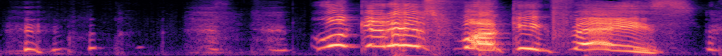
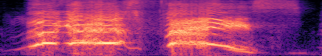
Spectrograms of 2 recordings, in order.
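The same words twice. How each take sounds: First: Slow shout broken by laughter; laughing shout. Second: Loud, slow, drawn-out shout. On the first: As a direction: yell while cracking up laughing. Laughing at clip. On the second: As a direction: yell it out in disbelief. Mocking clip guy's face. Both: Real, not acted.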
